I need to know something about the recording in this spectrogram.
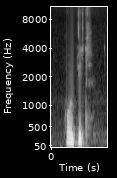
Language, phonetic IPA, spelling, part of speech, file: Polish, [ˈpulpʲit], pulpit, noun, LL-Q809 (pol)-pulpit.wav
